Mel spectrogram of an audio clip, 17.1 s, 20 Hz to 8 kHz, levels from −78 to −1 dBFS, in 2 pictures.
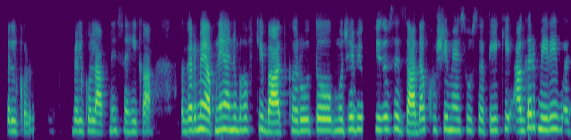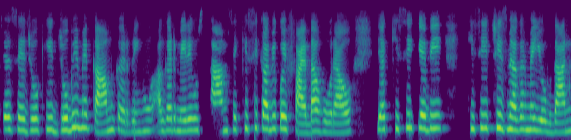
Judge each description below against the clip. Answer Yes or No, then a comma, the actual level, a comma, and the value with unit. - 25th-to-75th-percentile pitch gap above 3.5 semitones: No, average, 2.8 semitones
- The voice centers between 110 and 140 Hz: No, high, 245 Hz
